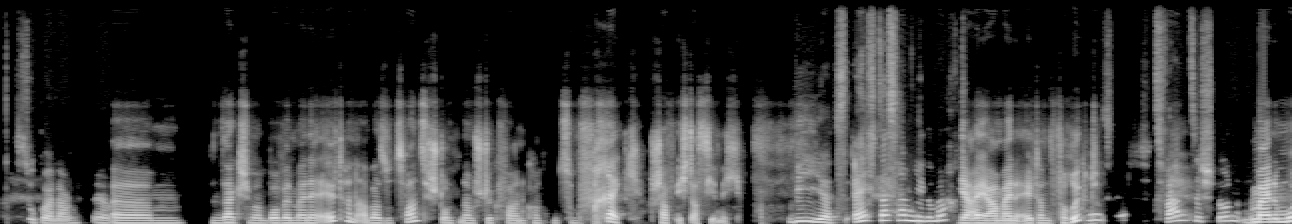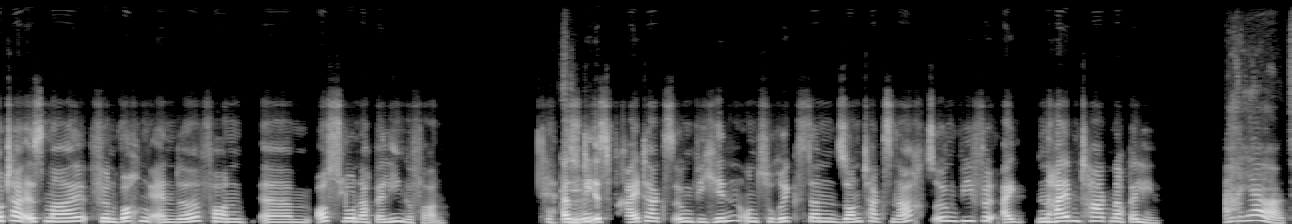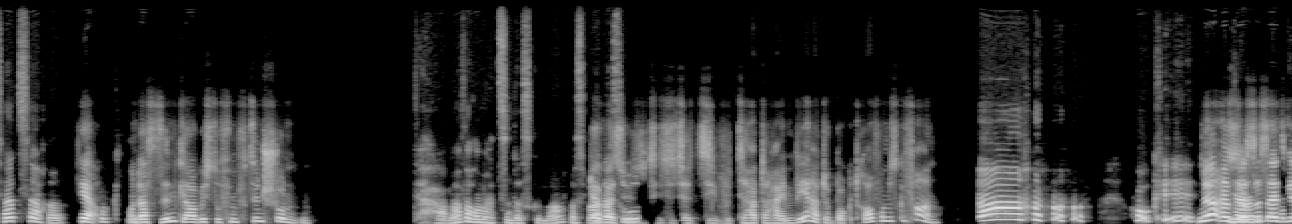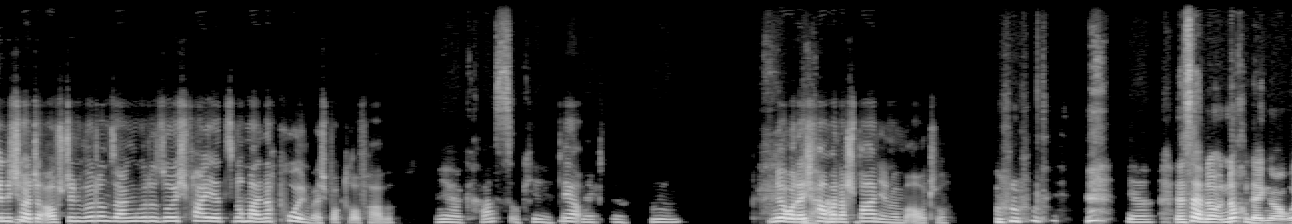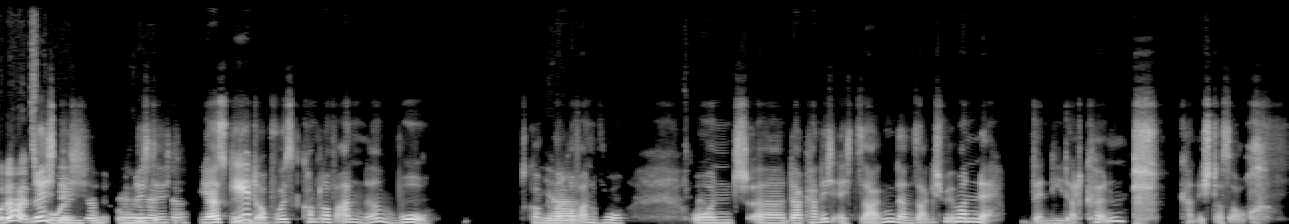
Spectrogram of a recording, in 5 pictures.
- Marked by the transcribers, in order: other background noise; stressed: "Schreck"; surprised: "Wie jetzt? Echt, das haben die gemacht?"; surprised: "zwanzig, zwanzig Stunden?"; chuckle; laughing while speaking: "Okay"; other noise; chuckle; unintelligible speech; blowing; chuckle
- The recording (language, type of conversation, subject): German, unstructured, Wie organisierst du deinen Tag, damit du alles schaffst?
